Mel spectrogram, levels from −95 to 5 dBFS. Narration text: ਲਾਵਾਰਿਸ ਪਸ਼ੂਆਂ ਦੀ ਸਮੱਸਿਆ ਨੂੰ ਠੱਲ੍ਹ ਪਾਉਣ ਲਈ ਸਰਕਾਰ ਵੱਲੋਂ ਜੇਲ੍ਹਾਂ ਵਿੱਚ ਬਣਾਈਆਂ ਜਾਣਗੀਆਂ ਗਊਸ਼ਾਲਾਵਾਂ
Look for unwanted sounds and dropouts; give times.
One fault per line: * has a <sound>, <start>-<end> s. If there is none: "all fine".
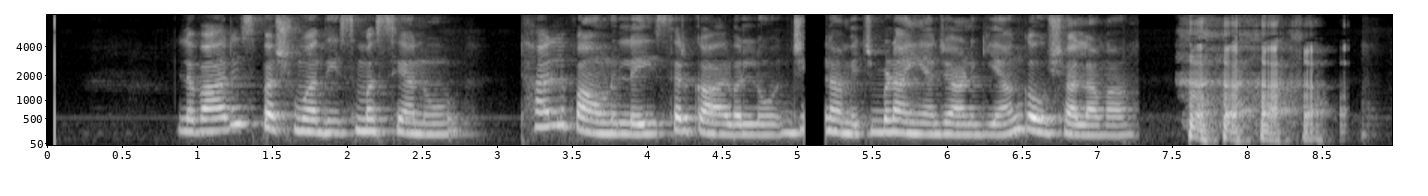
* has a dropout, 5.0-5.2 s
* has a laugh, 7.5-8.7 s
